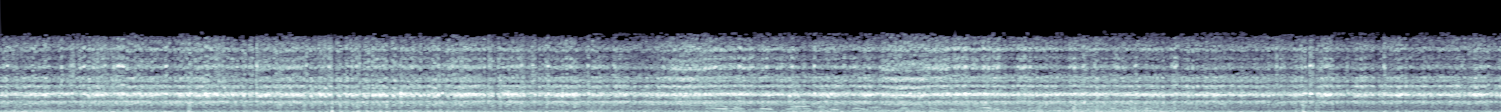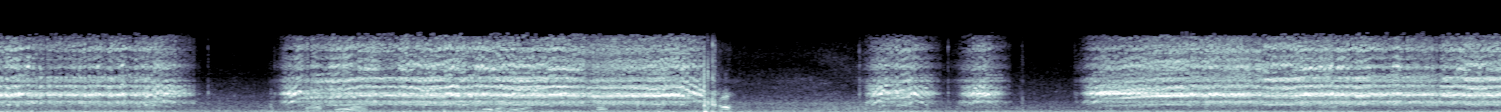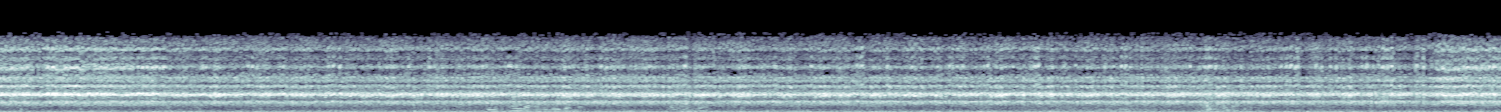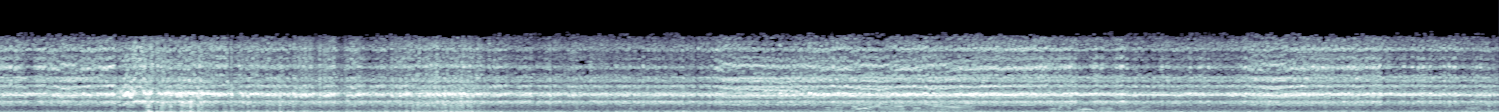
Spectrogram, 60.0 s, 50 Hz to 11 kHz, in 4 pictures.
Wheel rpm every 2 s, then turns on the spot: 240, 230, 240, 230, 230, 230, 230, 230, 100, 200, 200, 20, 50, 200, 230, 230, 230, 230, 230, 230, 230, 230, 230, 250, 240, 230, 220, 230, 230, 230.
none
